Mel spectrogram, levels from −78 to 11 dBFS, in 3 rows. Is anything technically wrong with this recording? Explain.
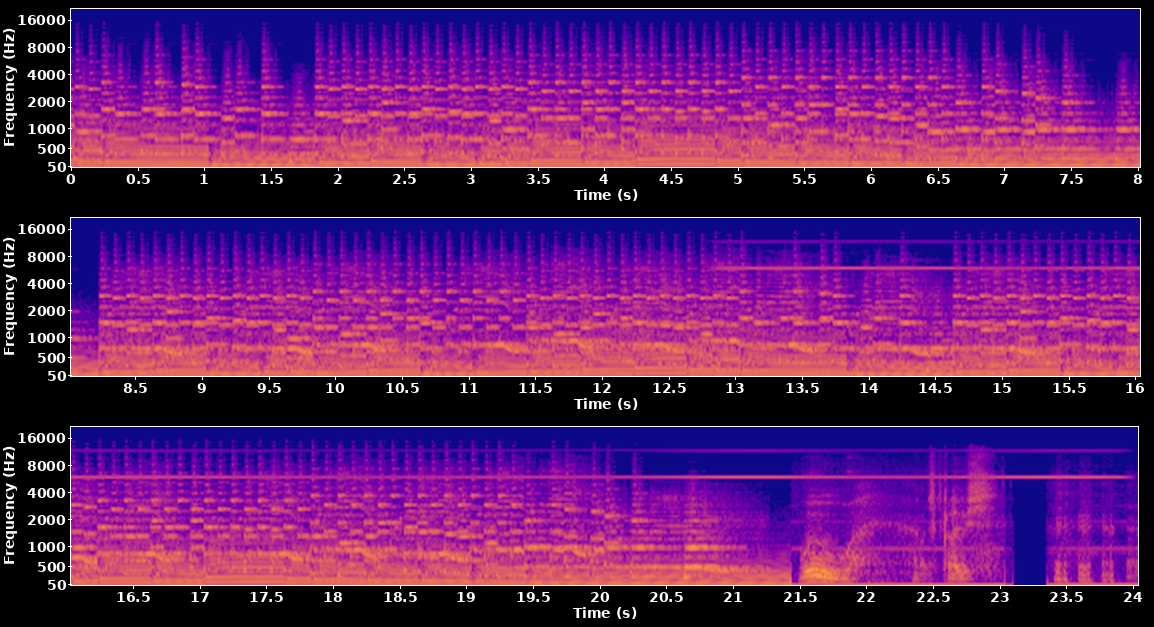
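Yes. From 12.75 s to the end there is a feedback whistle: a thin, steady tone near 5.9 kHz sitting roughly 15 dB below the sound, swelling and fading slowly in level. It is likely caused by a loudspeaker-to-microphone loop balanced at the edge of feedback, so one frequency keeps ringing without building up. Unlike a runaway howl, it never builds into a howl, and its slow level swell sets it apart from a fixed electrical tone.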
